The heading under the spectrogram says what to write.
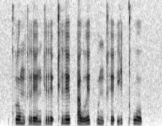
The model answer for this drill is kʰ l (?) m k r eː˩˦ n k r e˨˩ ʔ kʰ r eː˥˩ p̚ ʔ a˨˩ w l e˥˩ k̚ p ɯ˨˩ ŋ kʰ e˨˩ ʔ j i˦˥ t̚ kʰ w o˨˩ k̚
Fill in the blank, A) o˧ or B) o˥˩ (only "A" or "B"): A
